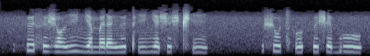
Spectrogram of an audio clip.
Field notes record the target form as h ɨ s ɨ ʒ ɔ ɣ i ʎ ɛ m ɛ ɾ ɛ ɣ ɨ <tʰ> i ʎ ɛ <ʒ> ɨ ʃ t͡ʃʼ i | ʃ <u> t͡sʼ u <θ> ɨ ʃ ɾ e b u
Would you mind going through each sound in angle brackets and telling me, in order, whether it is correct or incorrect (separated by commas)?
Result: incorrect, incorrect, correct, correct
